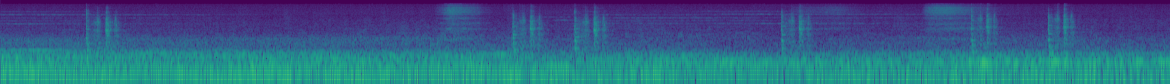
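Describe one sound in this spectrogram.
Metal levers clunk into place.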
